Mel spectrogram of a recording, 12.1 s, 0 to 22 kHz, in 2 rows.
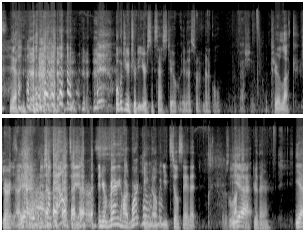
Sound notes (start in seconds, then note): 0.2 laughing; 6.4 laughing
